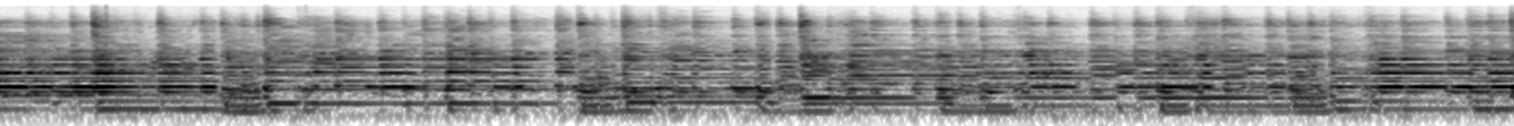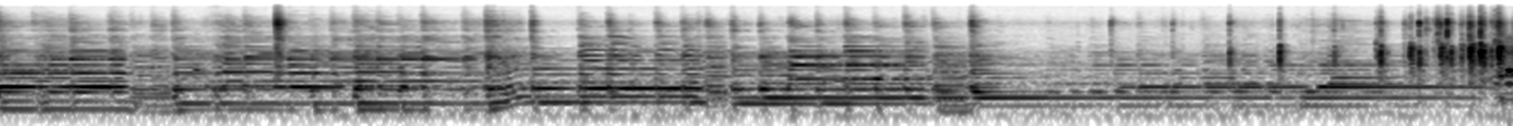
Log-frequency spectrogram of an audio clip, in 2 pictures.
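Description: Solo acoustic guitar strumming chords in the instrumental closing passage of a pop-rock song, growing quieter near the end.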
